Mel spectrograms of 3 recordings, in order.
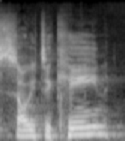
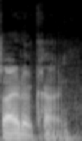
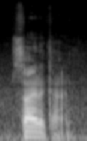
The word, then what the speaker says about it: Cytokine: It's Cytokine. Say it fast. Cytokine. Cytokine.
